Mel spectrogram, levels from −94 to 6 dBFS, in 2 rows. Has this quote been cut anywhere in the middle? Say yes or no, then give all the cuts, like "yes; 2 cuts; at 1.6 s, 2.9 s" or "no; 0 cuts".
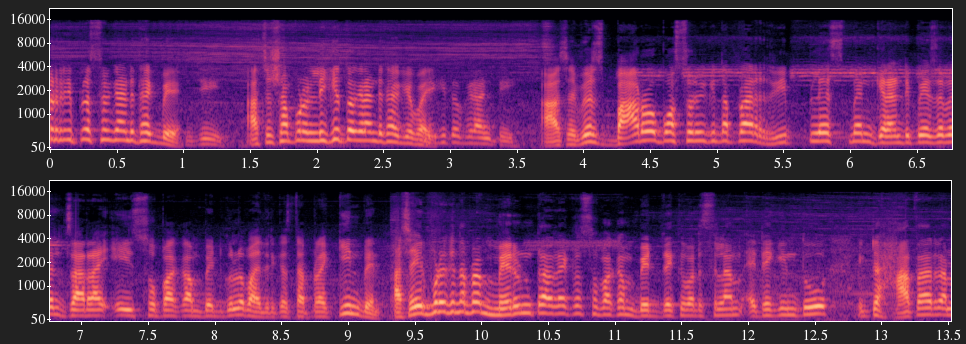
no; 0 cuts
